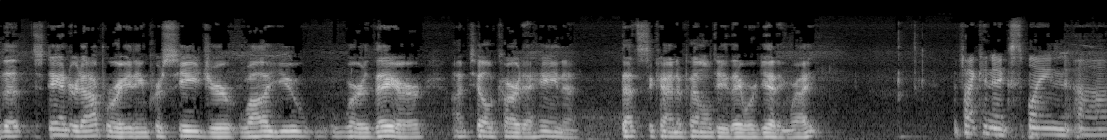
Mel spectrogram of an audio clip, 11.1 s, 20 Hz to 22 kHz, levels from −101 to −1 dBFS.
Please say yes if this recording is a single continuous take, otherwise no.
no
